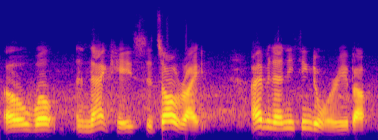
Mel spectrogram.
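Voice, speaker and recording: A man's voice: medium pitch, animated, quick pace, natural voice. A man playing a naive, flustered teenage boy who stammers and whines in an old-time radio comedy style. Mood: scheming, then dismayed. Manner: whiny, stammering protests. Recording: dull, band-limited, with clear background noise.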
